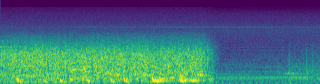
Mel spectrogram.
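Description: Studio audience applause that cuts off suddenly about two and a half seconds in, leaving a faint steady hum.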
